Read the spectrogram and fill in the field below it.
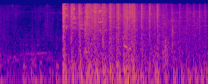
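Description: An automatic rifle fires in a rapid burst.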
